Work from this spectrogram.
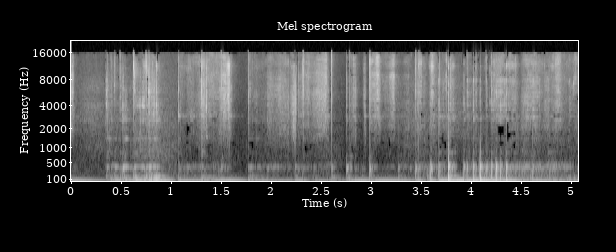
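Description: The backs of long acrylic nails scratch along the sides of a black microphone's hollow metal mesh grille. The result is a continuous run of quick, uneven scraping strokes, with a heavy low rumble underneath and bright, crackly texture on top.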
